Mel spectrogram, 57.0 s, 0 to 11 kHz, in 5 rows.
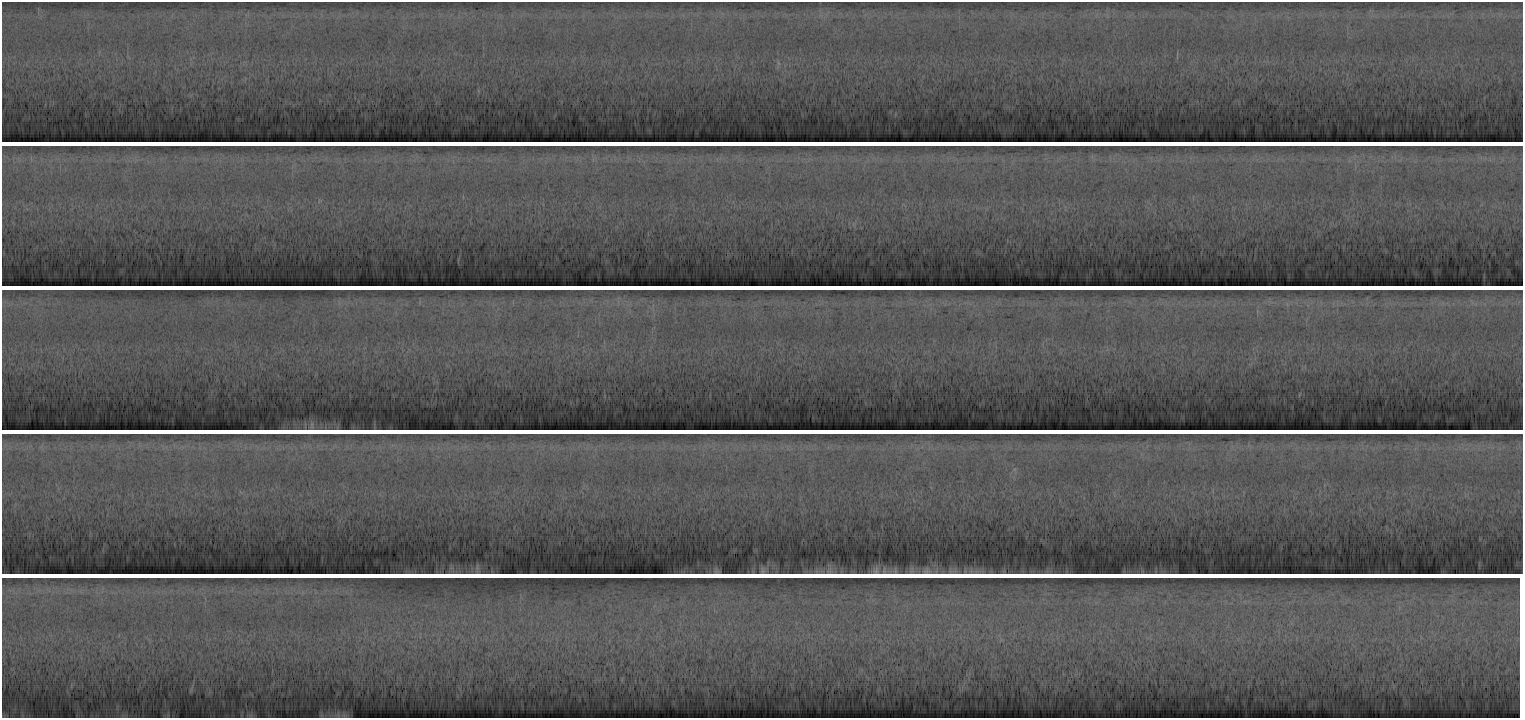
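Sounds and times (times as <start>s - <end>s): river water rushing: 18.2s - 57.0s.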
